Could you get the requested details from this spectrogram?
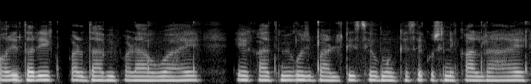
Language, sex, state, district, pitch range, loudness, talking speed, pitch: Hindi, female, Uttar Pradesh, Lalitpur, 190-200 Hz, -18 LUFS, 225 wpm, 195 Hz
